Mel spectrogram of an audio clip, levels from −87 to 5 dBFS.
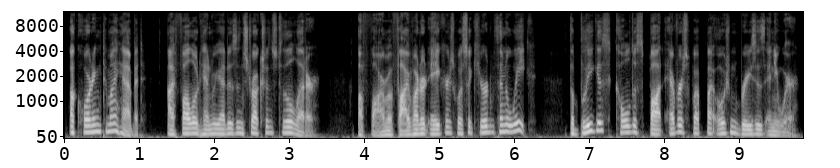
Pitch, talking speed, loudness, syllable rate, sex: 125 Hz, 195 wpm, -18 LUFS, 6.5 syllables/s, male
